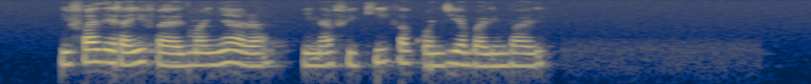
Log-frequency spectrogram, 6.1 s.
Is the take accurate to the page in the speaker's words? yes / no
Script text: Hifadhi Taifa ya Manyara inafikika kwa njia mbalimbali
yes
